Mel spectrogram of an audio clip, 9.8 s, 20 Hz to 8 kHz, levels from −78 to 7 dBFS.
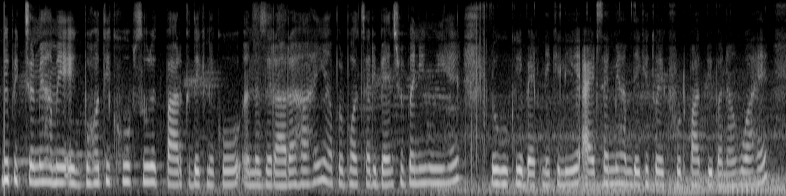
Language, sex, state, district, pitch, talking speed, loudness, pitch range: Hindi, female, Bihar, Madhepura, 215 Hz, 240 wpm, -19 LUFS, 200-235 Hz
